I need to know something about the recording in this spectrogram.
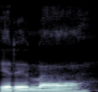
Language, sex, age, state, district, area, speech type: Bodo, male, 30-45, Assam, Kokrajhar, rural, spontaneous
